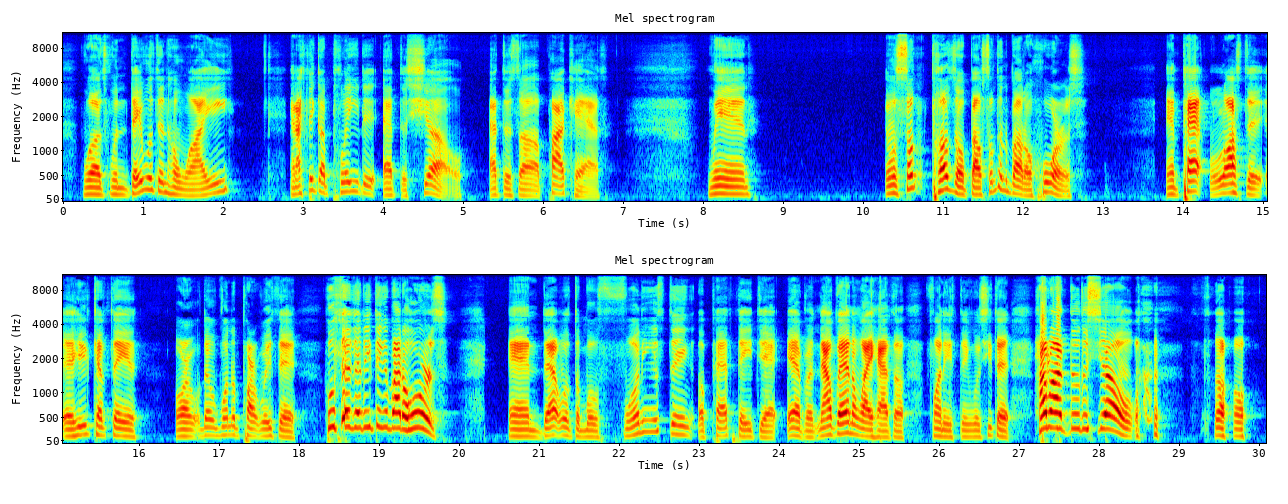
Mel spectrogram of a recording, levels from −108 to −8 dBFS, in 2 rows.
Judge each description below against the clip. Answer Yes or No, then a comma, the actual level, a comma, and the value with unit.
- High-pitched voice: No, medium, 140 Hz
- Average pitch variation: No, wide, 6.6 semitones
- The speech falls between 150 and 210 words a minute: Yes, average, 165 wpm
